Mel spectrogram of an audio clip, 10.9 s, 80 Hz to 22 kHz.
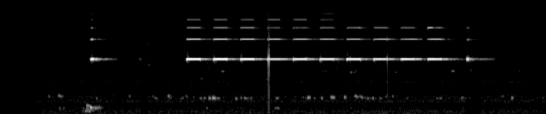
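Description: Non-contact voltage tester pen beeping: one short high beep about two seconds in, then from about four seconds a fast train of the same beep, roughly two a second. This is its warning tone for detected AC voltage, from a test lead carrying 12 V at 60 Hz.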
